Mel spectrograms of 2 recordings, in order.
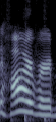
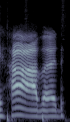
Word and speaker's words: Harvard: You even said it like a Boston person. It's Harvard, but they say Harvard.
